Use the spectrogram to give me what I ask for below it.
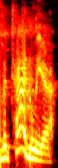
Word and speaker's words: Battaglia: I thought it was Battaglia. Yeah, I mean the G Silent is there. G. Yeah. Silent G, Battaglia. or it is or it's not. No, it is silent.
